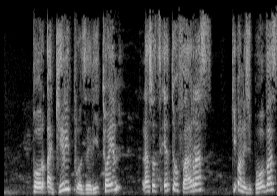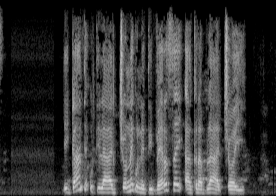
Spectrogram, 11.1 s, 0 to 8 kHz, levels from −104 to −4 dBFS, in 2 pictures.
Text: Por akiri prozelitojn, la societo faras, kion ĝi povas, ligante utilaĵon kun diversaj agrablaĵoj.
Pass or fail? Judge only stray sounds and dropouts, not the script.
pass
